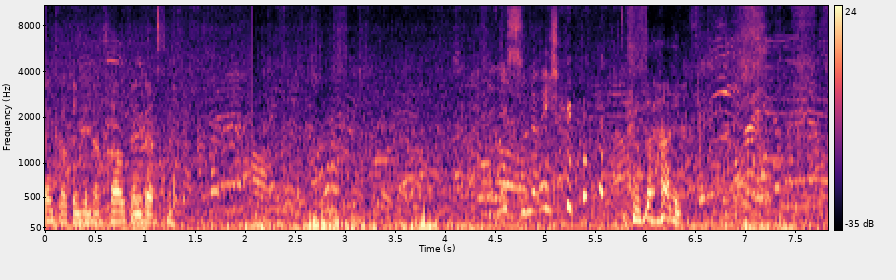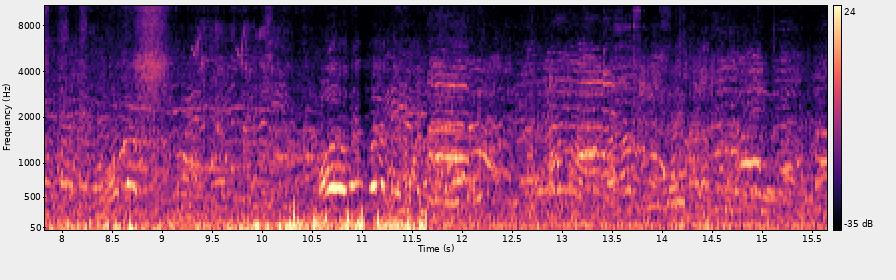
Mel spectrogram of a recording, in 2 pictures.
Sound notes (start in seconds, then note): 4.6 haha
